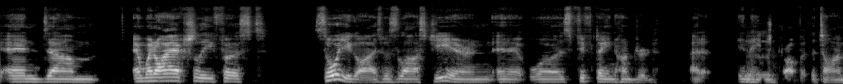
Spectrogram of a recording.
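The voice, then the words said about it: Australian accent. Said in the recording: “as most people would know and probably tell from the accent, I'm from Australia”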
